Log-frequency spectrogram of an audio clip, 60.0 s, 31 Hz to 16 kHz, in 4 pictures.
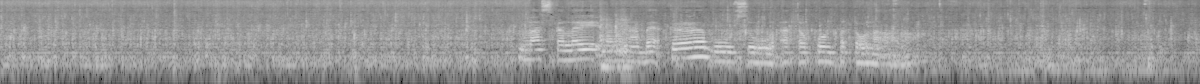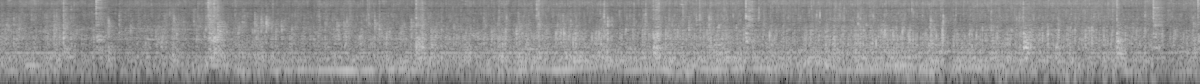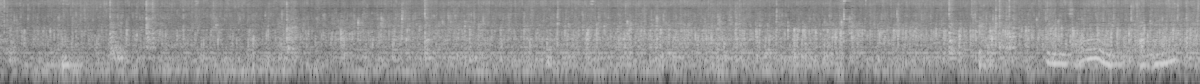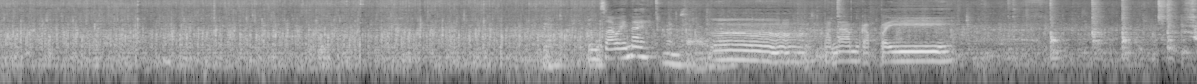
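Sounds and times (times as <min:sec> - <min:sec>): soup bubbling in a pot: 0:00.0 - 0:06.9, 0:07.5 - 0:59.9
metal spoon scraping steel pot: 0:59.5 - 0:59.9.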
